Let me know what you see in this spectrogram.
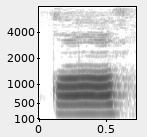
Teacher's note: Qaf, dia pangkal lidah tetapi dia menyentuh langit bagian belakang mulut.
